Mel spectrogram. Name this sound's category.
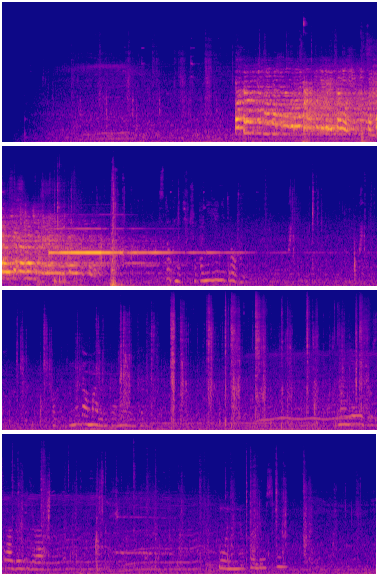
Soundscapes > Urban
